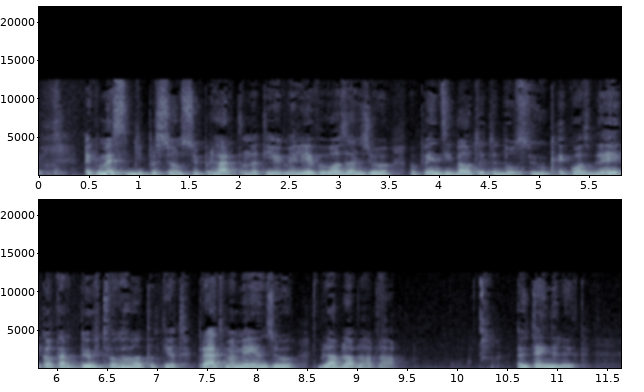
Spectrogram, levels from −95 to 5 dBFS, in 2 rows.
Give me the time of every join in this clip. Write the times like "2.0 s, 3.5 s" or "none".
3.6 s, 8.5 s, 9.0 s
